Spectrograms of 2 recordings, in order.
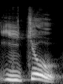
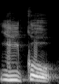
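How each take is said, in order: First: It starts with 'ee' and has a 'ch' sound. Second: It starts with 'ee' and has a 'k' sound. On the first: "कुछ कहते हैं ईचो" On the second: "ज्यादा students क्या कहेंगे? इको"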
